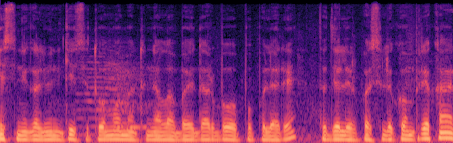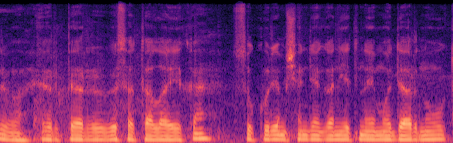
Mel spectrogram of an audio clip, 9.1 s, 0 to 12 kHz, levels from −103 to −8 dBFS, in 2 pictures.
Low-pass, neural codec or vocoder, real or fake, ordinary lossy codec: 10.8 kHz; none; real; Opus, 64 kbps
